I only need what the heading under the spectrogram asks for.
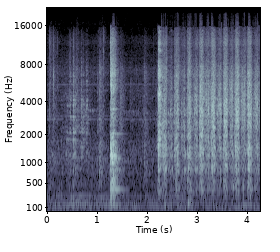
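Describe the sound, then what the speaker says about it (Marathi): Cucumber grated finely for a Goan cucumber cake, close rasping strokes in a quick regular rhythm that start after a pause and a single knock, then continue without talk. "सो हे पळयात अशें किसप जावंक जाय आमचें बरें बारीक."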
